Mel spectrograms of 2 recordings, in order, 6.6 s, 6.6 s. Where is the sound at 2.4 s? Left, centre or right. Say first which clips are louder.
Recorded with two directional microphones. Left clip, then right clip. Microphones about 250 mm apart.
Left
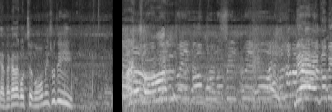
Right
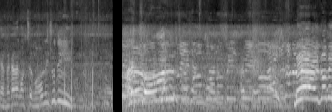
Right 1 dB; centre.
